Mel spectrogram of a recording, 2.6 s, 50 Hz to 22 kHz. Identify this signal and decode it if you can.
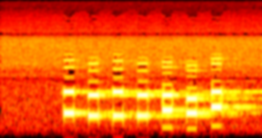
DTMF, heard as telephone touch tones, dialled by machine, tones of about 100 ms, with room echo. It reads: 623284#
